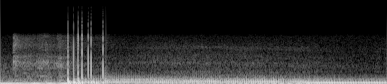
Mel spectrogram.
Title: aveo exhaust (fixed exhaust leak)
